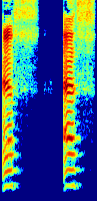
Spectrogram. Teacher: सांस जारी रहने की वजह से हवा बाहर निकल रही है। · इसमें एयर फ्लो यानी सांस जारी रहता है। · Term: हमस, सिफात हमस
